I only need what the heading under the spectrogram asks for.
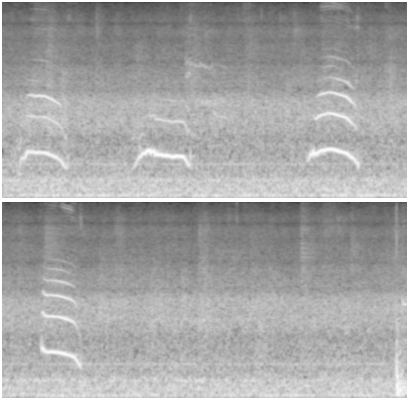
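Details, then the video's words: Insistent meowing by a white kitten demanding affection: four arched, ringing meows in rapid succession over about five seconds, then quiet with a sharp click at the end. "White Kitten Meowing Loud Demands Affection As Always"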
